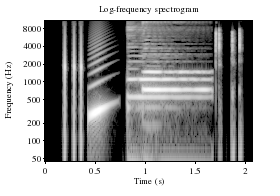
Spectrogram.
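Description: Texting-app sound effects. Three quick keyboard taps are followed by a short rising bloop as the message sends, then a held chime of several steady tones as a reply comes in, and two faint high ticks near the end.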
